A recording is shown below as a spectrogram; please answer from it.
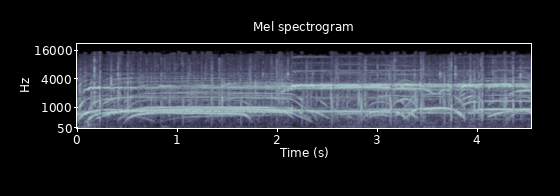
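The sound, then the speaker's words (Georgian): Crowd of women shouting and clapping at a rally outside parliament demanding their rights: a loud, continuous mass of high-pitched cries and whistle-like calls over scattered claps, with no break throughout. “აი ასეთი შეძახილების და სასტუენების ხმის ფონზე მოითხოვდნენ პარლამენტის წინ შეკრებილი ქალების საკუთარი უფლებების დაცვას.”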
